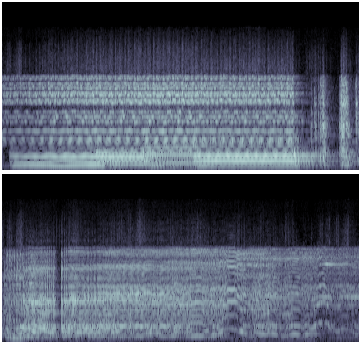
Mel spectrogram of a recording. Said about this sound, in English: This is your horror host at the squeaking door of the inner sanctum.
